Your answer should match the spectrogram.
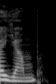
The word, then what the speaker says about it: ямб: Віршові розміри, в основі яких лежать двоскладові стопи - це хорей та ямб. Хорей - двоскладова стопа з наголосом на першому складі. Ритм Хорея, хід диджея. Ямб із наголосом на другому складі.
